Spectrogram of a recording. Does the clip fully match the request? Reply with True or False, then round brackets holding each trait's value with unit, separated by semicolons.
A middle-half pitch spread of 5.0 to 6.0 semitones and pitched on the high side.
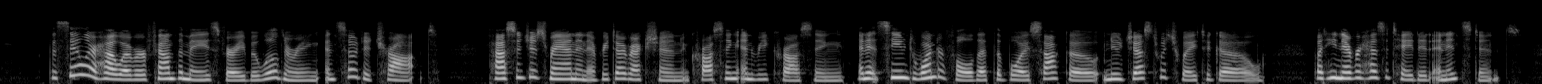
True (5.6 semitones; 240 Hz)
